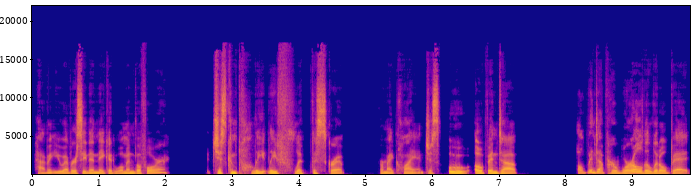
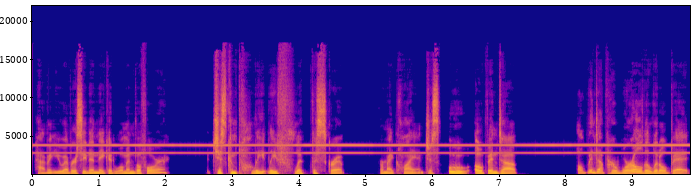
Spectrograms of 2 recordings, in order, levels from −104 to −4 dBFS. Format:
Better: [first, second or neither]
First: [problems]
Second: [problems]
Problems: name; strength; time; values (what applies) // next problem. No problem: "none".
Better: first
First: none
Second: high-pitched whine; loud; throughout; 4 kHz, 8 dB below the speech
